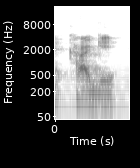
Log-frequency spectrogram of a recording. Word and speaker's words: Kage: Alguns falam Kage, mas a pronúncia é Kage.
